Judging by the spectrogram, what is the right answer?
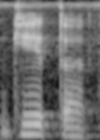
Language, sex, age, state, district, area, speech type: Marathi, female, 18-30, Maharashtra, Yavatmal, rural, spontaneous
